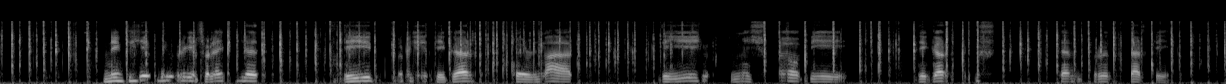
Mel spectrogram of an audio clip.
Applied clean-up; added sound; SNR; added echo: neural diffusion model UNIVERSE++.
